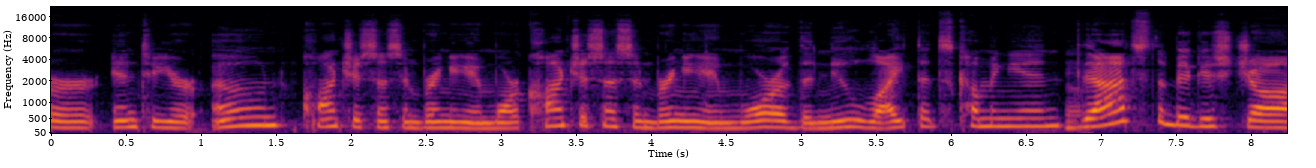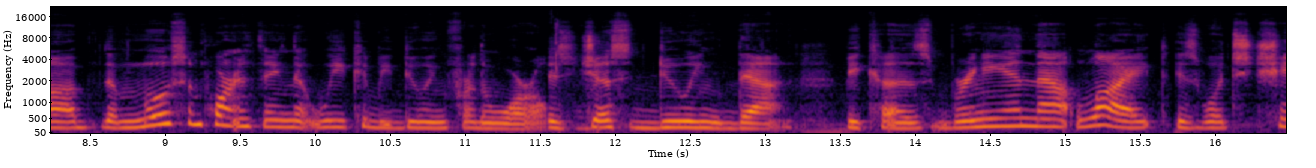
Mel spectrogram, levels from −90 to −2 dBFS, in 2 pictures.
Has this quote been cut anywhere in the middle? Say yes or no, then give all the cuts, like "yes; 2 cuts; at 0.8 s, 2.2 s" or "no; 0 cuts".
no; 0 cuts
